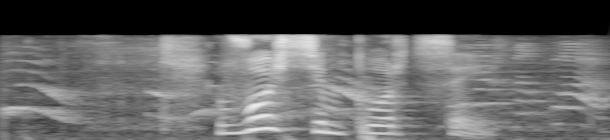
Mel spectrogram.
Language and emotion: Russian, positive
